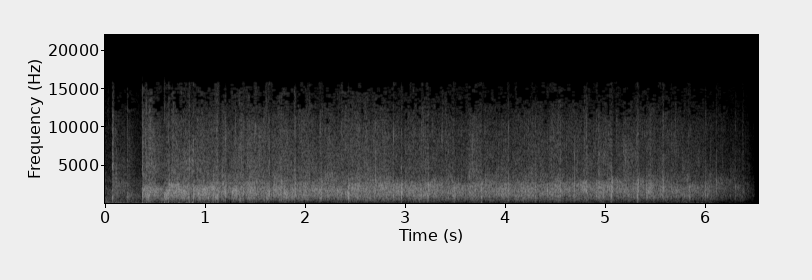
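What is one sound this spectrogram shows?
A large crowd of young people applauds in an echoing hall.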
